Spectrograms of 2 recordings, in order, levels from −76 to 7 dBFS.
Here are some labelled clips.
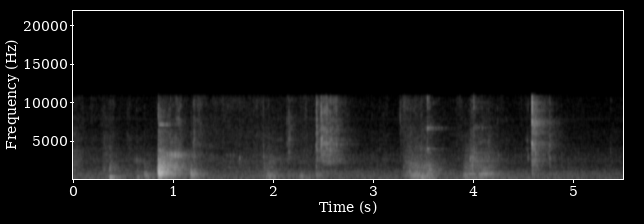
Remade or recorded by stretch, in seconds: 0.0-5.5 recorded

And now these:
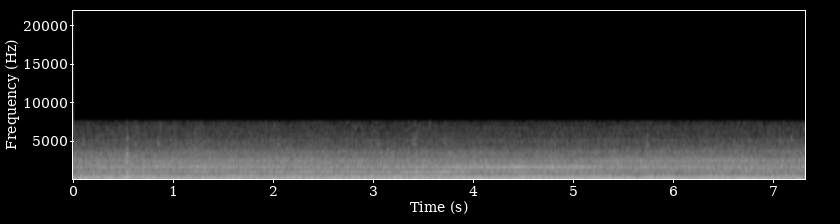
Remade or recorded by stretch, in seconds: 0.0-0.4 remade; 0.4-2.6 recorded; 2.6-3.4 remade; 3.4-6.6 recorded; 6.6-7.3 remade

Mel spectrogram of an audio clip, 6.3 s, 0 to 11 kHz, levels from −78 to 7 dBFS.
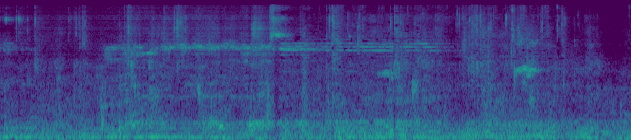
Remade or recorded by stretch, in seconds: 0.0-2.8 remade; 2.8-6.3 recorded

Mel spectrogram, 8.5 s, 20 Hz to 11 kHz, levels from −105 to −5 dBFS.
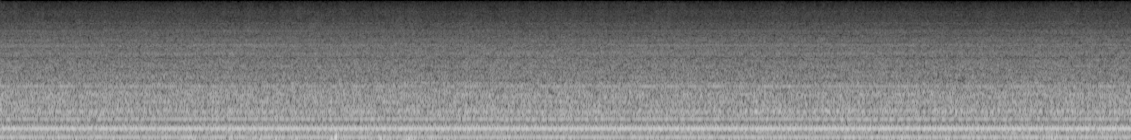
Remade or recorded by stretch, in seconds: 0.0-0.7 recorded; 0.7-1.7 remade; 1.7-3.0 recorded; 3.0-4.7 remade; 4.7-6.8 recorded; 6.8-8.0 remade; 8.0-8.5 recorded

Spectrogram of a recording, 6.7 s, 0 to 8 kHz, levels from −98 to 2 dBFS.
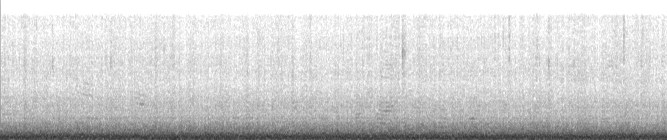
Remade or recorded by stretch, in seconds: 0.0-3.2 remade; 3.2-6.7 recorded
